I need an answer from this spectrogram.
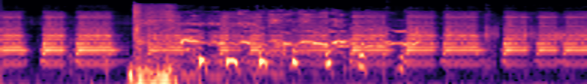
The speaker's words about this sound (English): Oh, it is heaven. That car horn is fucking heaven.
